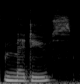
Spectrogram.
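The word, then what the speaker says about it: Méduse: I'm going to call it Medusa, but in French it's Meduse.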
